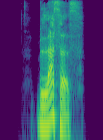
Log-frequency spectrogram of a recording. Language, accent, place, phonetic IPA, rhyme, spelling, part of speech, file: German, Germany, Berlin, [ˈblasəs], -asəs, blasses, adjective, De-blasses.ogg
- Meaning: strong/mixed nominative/accusative neuter singular of blass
